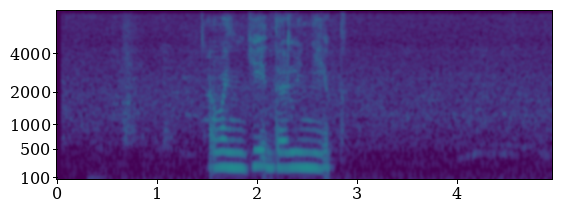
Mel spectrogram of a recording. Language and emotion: Russian, neutral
